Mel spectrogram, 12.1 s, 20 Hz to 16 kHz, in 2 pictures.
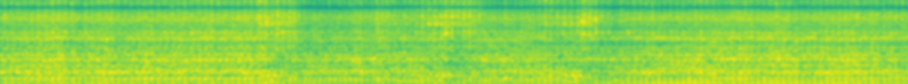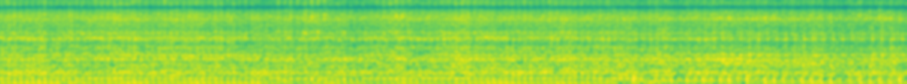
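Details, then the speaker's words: Briggs & Stratton 3.5 HP single-cylinder engine, little used, after carburettor fix and unjamming the choke, started with ether; steady even buzz at constant speed, no misses or surging, slight smoke at start; running healthy. "it's killing you still me sounds good look get all Briggs & Stratton light it's Mikey she runs awesome beautiful"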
